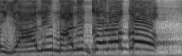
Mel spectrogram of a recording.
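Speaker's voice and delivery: high, projected storytelling sermon; preaching. Acted. Preacher telling the congregation of Malik at Siffin, preaching. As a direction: build the drama for the crowd.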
